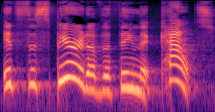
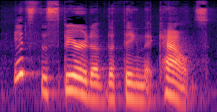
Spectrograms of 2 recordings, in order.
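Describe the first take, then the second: First: Loud high repeat for a deaf listener; shouting. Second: Said in the usual way. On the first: A narrator's reading. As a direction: shout every word clearly. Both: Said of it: "shouted Pea".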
